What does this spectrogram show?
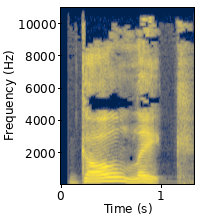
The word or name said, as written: gull lake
